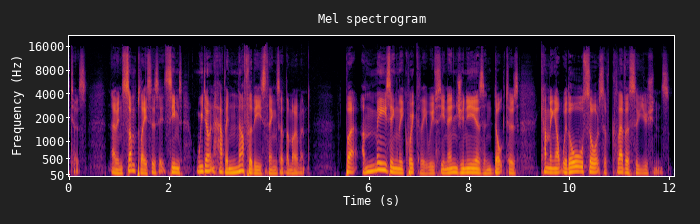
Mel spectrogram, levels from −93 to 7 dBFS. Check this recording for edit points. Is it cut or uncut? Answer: uncut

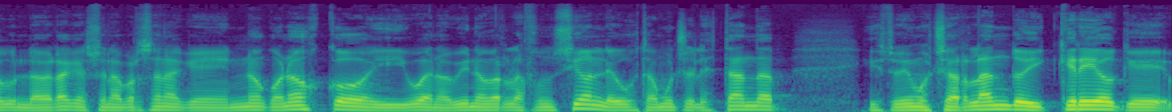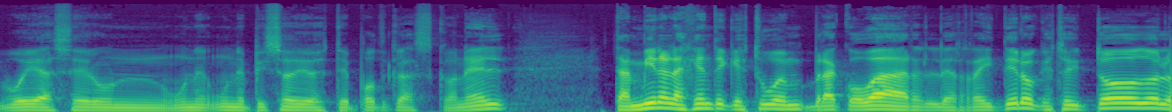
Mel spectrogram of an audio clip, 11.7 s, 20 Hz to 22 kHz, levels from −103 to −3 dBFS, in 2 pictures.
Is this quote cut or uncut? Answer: cut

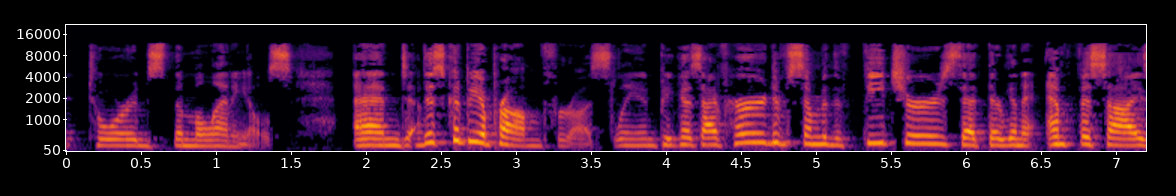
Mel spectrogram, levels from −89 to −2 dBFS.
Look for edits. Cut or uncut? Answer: cut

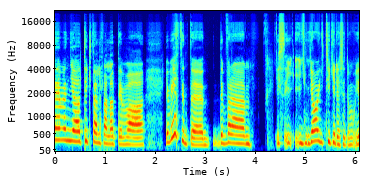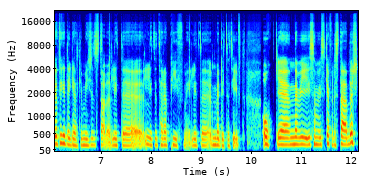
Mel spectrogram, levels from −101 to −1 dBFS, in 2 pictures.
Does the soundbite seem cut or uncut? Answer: cut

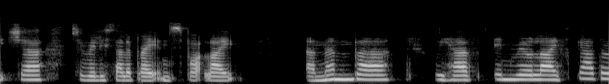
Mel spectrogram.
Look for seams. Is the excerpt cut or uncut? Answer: uncut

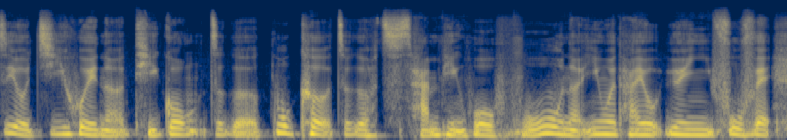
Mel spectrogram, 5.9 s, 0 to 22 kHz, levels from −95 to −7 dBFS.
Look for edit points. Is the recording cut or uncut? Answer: uncut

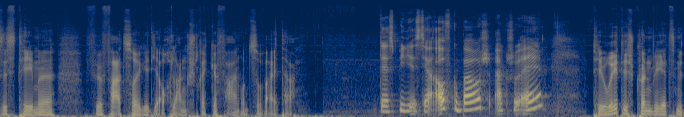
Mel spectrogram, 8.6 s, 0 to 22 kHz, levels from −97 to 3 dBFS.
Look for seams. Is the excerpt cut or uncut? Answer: cut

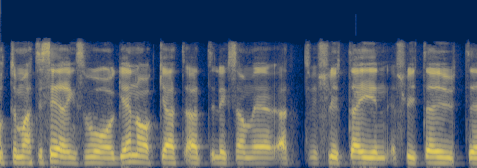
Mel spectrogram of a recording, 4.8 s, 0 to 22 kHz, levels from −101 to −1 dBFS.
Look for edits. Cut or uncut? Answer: uncut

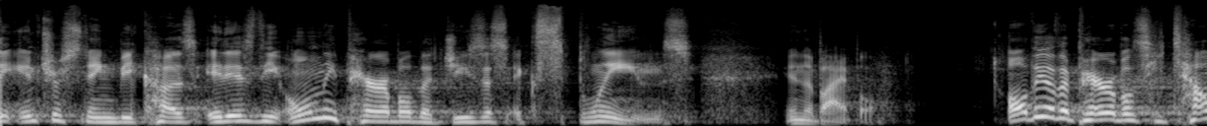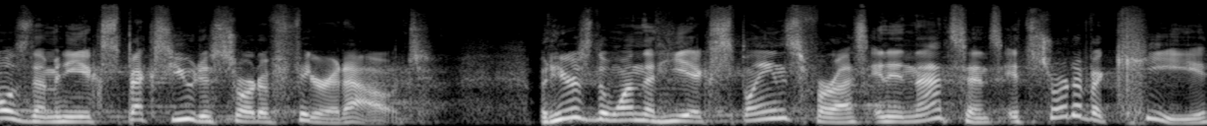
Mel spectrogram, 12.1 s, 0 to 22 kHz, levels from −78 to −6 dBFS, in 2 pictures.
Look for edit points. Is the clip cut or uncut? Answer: uncut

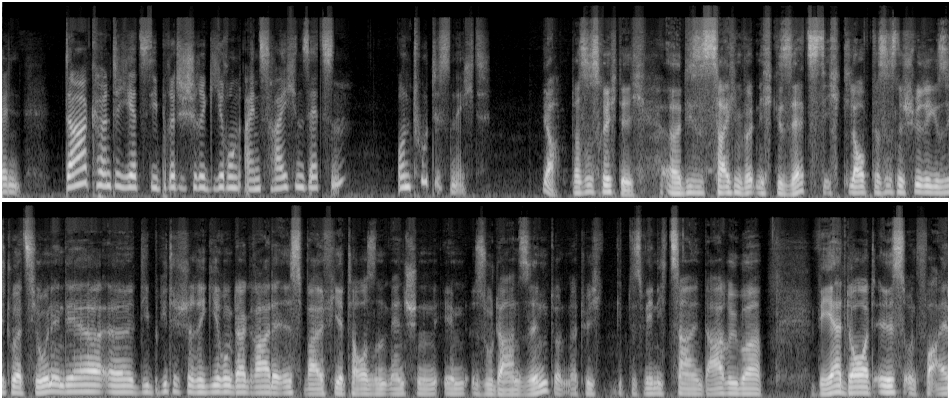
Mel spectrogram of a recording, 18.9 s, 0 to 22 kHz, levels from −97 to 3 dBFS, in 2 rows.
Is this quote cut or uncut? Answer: uncut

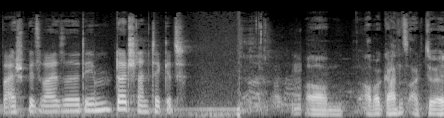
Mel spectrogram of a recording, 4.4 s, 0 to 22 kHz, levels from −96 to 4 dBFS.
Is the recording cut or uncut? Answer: cut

